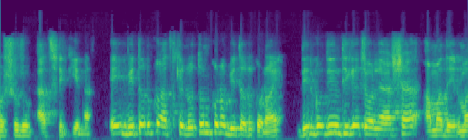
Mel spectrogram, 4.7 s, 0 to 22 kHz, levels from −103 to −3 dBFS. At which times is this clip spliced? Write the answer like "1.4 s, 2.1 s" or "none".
1.0 s, 2.9 s

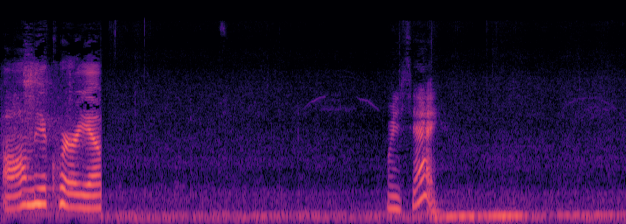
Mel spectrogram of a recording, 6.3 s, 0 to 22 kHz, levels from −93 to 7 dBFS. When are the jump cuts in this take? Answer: 1.1 s

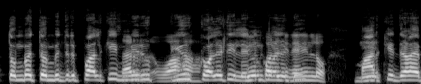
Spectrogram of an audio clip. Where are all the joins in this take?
none

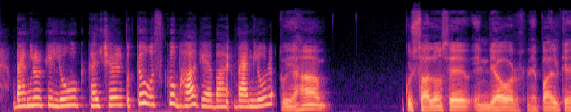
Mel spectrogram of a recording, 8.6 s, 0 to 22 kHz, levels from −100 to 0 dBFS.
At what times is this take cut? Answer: 1.9 s, 4.1 s

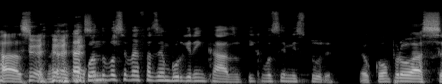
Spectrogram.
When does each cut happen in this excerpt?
0.8 s, 3.4 s

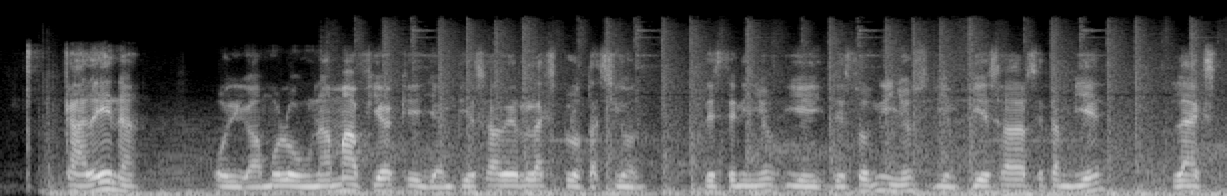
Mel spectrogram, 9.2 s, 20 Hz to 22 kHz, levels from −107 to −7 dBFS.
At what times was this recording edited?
none

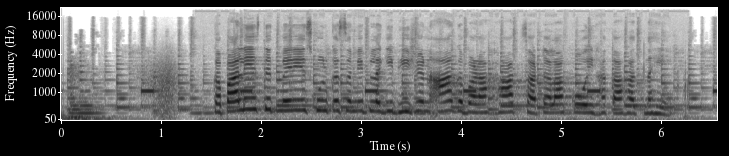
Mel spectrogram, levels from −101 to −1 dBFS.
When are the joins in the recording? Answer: 1.2 s

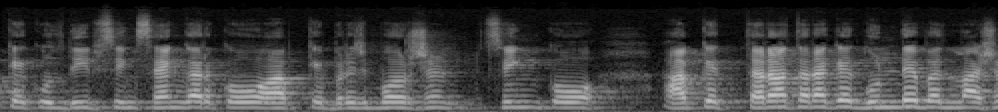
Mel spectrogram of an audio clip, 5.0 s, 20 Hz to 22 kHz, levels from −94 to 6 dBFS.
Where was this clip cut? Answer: none

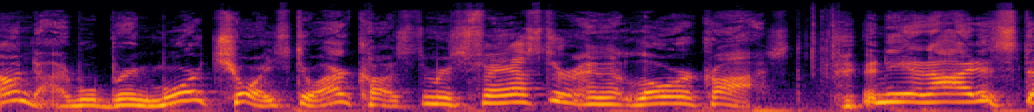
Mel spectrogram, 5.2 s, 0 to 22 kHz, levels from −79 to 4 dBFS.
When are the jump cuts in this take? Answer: 4.2 s

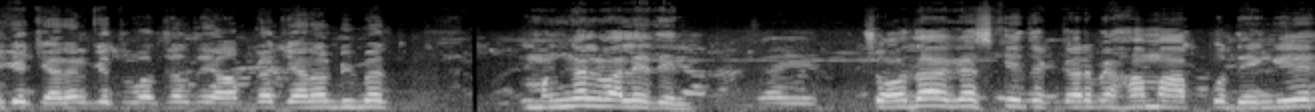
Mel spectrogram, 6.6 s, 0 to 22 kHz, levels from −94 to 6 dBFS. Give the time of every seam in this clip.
2.4 s

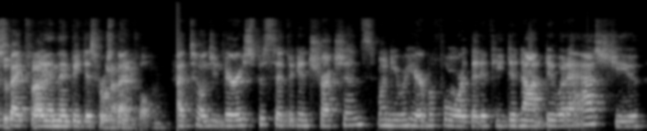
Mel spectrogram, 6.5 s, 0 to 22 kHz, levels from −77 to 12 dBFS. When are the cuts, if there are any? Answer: 1.8 s

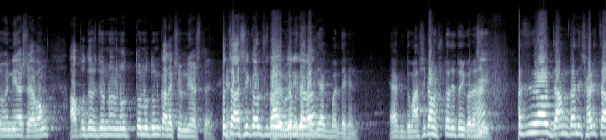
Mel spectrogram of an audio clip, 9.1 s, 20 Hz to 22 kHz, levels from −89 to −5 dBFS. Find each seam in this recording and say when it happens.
3.3 s, 7.8 s

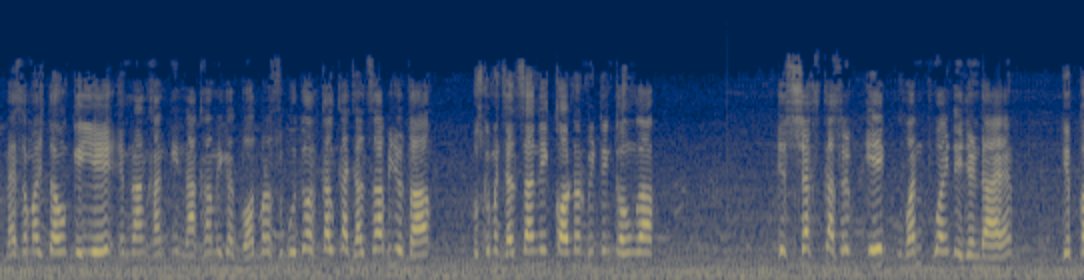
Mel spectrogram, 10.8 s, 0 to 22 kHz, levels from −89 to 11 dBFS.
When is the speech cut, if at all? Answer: 7.4 s

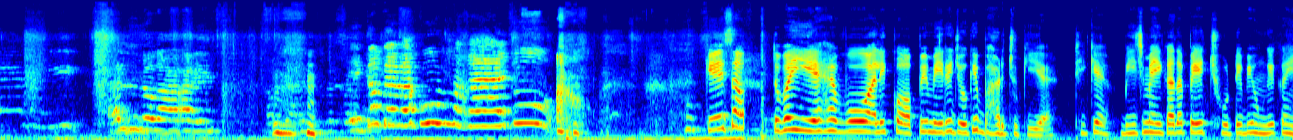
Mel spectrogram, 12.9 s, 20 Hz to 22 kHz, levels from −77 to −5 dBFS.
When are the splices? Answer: 7.4 s

